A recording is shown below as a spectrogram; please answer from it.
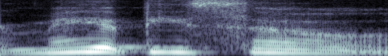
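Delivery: ordinary talk, nothing marked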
